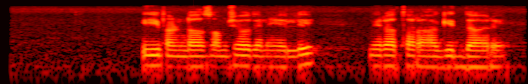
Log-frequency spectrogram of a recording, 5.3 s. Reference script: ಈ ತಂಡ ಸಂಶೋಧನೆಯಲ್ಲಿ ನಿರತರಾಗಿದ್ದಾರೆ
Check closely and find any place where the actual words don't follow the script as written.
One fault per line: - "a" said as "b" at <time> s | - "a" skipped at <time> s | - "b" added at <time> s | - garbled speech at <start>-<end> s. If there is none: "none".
none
